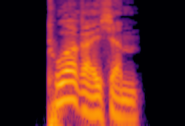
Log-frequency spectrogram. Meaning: strong dative masculine/neuter singular of torreich
- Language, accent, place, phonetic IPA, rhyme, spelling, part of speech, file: German, Germany, Berlin, [ˈtoːɐ̯ˌʁaɪ̯çm̩], -oːɐ̯ʁaɪ̯çm̩, torreichem, adjective, De-torreichem.ogg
